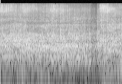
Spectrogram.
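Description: Skateboard wheels rolling over asphalt: a loud, steady rolling noise.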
